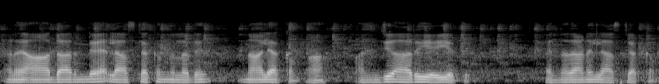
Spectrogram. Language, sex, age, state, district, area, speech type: Malayalam, male, 18-30, Kerala, Kozhikode, rural, spontaneous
